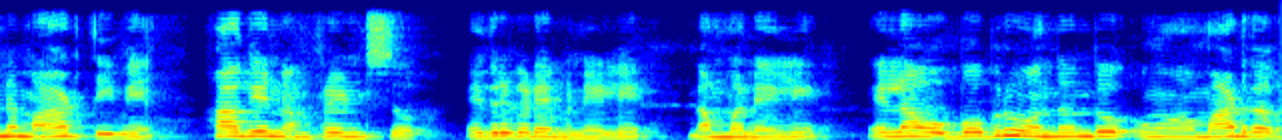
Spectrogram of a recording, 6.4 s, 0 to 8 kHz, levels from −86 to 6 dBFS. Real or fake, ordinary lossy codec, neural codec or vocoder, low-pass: fake; none; codec, 44.1 kHz, 7.8 kbps, DAC; 7.2 kHz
